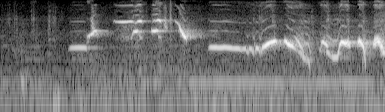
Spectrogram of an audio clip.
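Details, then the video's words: White-rumped shama described as a champion, full-voiced singer: clear whistled notes, upward-sliding phrases and fast warbled trills in a lively burst after a quiet start, over a steady low background hum. "Murai Batu Gacor Juara: Kicauan Penuh Gaya dan Energi"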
